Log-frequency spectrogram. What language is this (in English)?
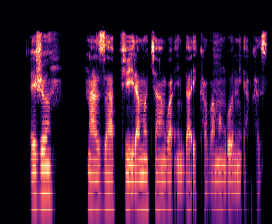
Kinyarwanda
